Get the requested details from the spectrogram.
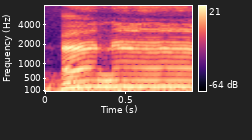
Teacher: Alifnya tidak dibaca sehingga dia tidak perlu dipanjangkan.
